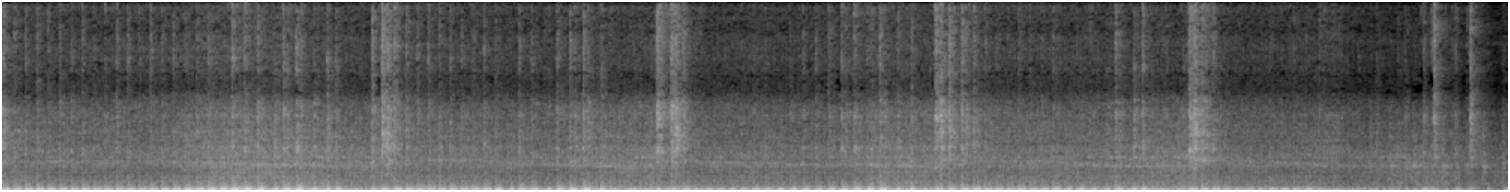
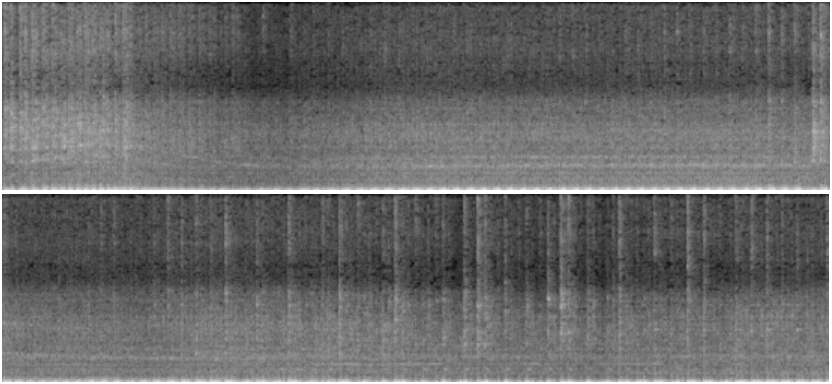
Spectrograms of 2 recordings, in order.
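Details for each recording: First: Kawasaki FH series small V-twin engine with single-barrel carburetor, idling low and uneven with a wavering, loping beat; rough idle from an incorrectly set idle mixture, fixed by adjusting the idle jet screw. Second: Kawasaki FH series V-twin engine, single barrel carburetor, previously rough at idle: engine restarted and screw slowly turned out until it smooths out, giving a steady, even low thump that briefly rises in speed and settles back.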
